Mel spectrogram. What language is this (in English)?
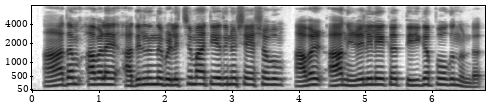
Malayalam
